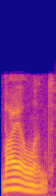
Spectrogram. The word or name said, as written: violent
